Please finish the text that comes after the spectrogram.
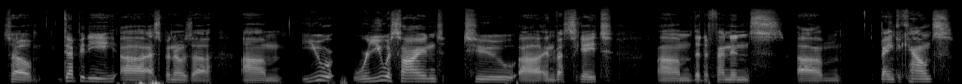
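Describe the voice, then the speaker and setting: Very bright, low-pitched, halting man. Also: clean tone, no echo, low-quality recording. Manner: halting, searching for words. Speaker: tabletop game player. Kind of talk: casual in-game talk, improvised.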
